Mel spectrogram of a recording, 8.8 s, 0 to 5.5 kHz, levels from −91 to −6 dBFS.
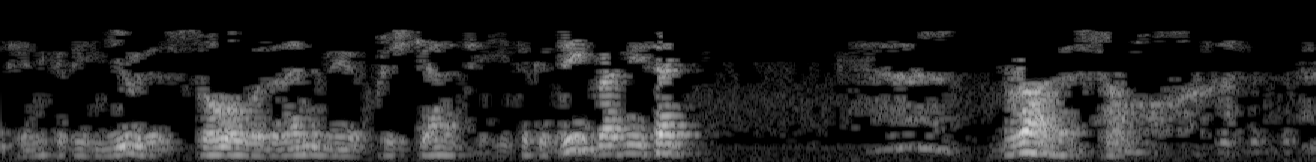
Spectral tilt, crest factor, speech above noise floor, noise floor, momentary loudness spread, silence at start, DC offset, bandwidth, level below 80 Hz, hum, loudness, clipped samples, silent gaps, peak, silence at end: -3 dB/octave; 24 dB; 34 dB; -69 dBFS; 20 LU; 0 s; under 0.1%; 3.3 kHz; -80 dBFS; none; -36 LUFS; under 0.1%; none; -16 dBFS; 0 s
